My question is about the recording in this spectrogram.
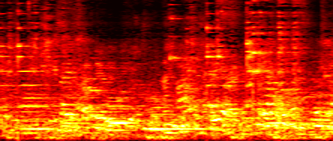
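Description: Metal cutlery clinking against ceramic dinner plates in several sharp clinks, over the chatter of diners.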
